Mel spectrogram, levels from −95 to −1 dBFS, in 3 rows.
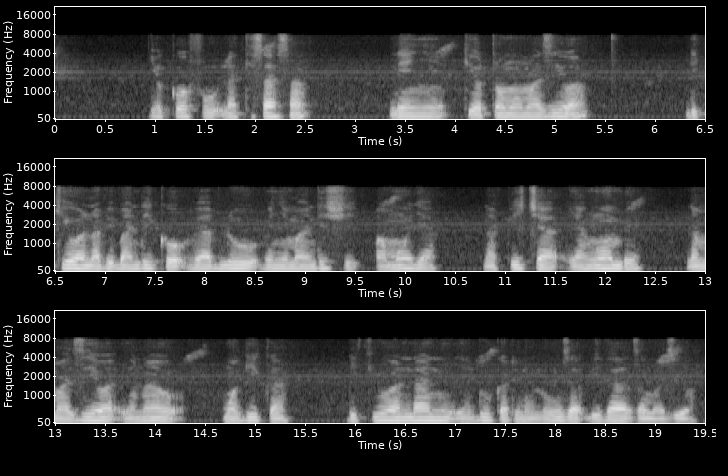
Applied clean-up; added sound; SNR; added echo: none; none; none; none.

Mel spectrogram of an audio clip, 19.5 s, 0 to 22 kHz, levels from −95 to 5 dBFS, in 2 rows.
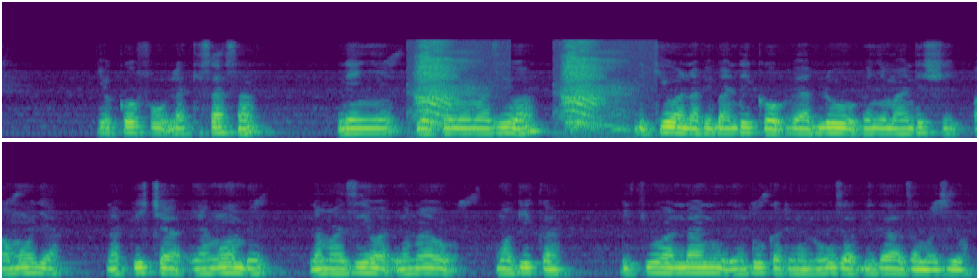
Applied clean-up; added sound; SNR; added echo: none; Gasp; 5 dB; reverberation time 0.3 s.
